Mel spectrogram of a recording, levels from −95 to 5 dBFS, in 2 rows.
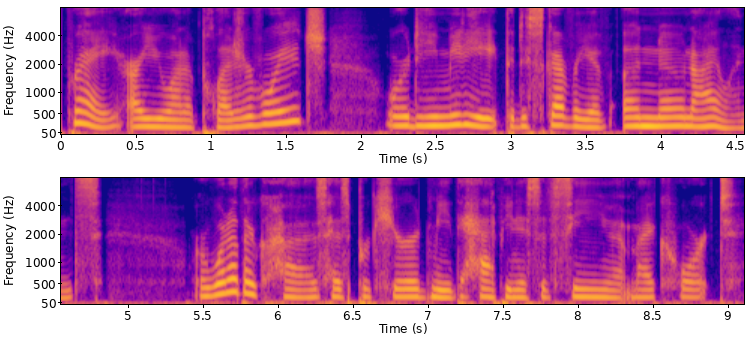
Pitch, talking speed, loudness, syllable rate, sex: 200 Hz, 190 wpm, -16 LUFS, 6.2 syllables/s, female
